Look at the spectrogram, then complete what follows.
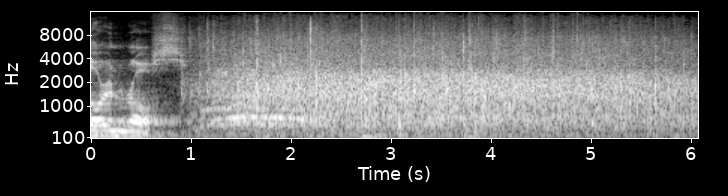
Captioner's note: audience cheering and applauding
